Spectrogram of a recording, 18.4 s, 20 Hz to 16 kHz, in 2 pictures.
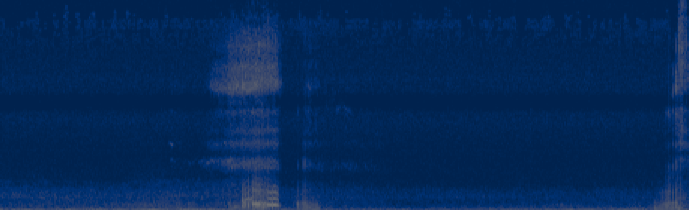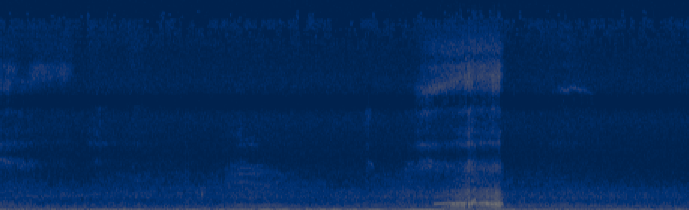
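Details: A pet dog snoring while asleep at home, with drawn-out rasping breaths at about 3, 9 and 15 seconds over a low steady hum.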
